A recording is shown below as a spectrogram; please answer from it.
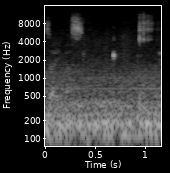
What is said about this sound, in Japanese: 車での通勤中にポッドキャストを録音してしまおうという、え大変ズボラな番組で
